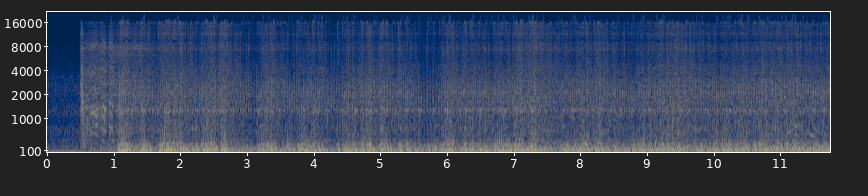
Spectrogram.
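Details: Nissan R33 Skyline with freshly built forged engine on running-in oil, first start: catches after a short crank and settles into a steady, deep, even idle with no knocks or misses; runs healthy.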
